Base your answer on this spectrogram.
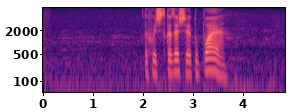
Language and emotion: Russian, angry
